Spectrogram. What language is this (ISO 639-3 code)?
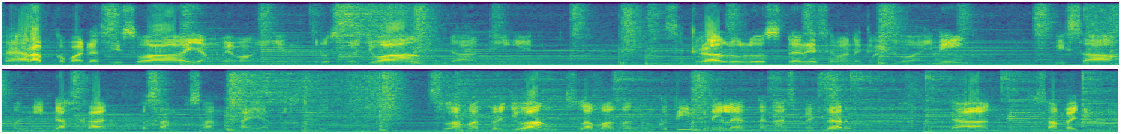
ind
